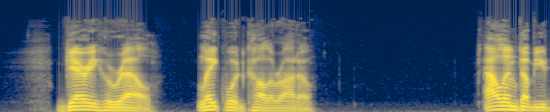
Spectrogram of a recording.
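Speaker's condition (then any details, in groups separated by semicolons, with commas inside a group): No condition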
